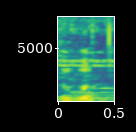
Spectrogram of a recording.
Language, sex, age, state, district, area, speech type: Maithili, female, 45-60, Bihar, Araria, rural, spontaneous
